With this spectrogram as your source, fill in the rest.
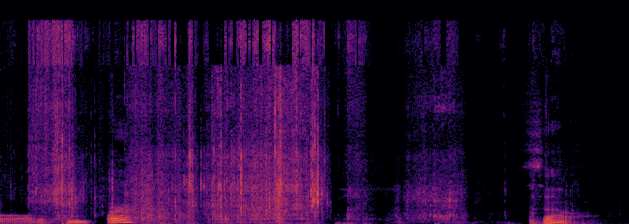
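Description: Packing paper crinkles and rustles up close as a box of magnetic balls is unwrapped, coming in bursts of crumpling between short pauses, with brief voices in between.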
